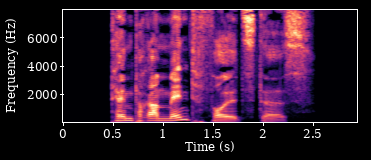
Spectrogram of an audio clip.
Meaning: strong/mixed nominative/accusative neuter singular superlative degree of temperamentvoll
- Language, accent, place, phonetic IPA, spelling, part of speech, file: German, Germany, Berlin, [ˌtɛmpəʁaˈmɛntfɔlstəs], temperamentvollstes, adjective, De-temperamentvollstes.ogg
